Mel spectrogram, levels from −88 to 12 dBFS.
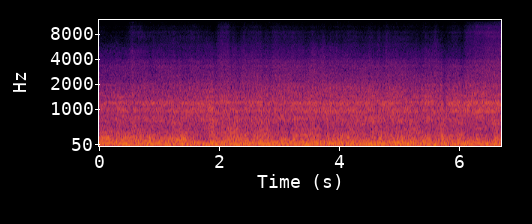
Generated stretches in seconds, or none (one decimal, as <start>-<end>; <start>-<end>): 0.0-6.7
